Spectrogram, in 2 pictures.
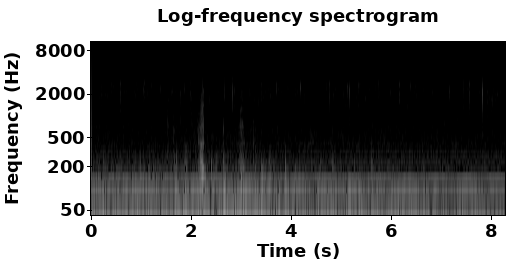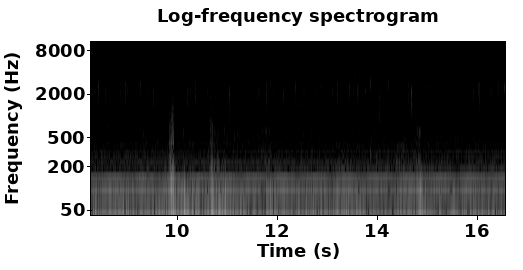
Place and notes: Mic/Recorder: Aquarian H2A / Fostex FR-2LE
